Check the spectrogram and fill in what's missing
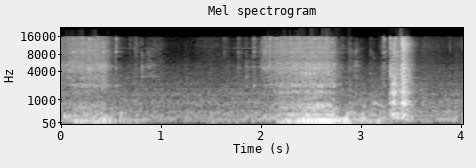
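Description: Domestic sewing machine stitching the lining of a princess-cut blouse, short bursts of motor whir and needle rattle with pauses between, no talk.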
